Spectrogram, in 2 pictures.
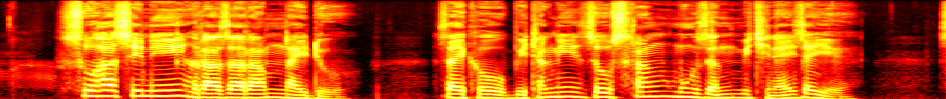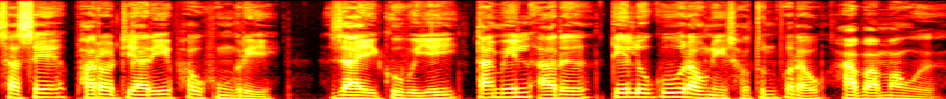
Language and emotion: Bodo, neutral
